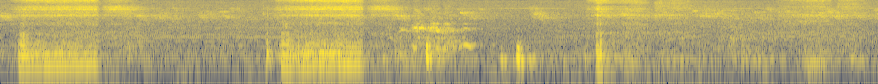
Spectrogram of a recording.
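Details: Brand-new puppy in deep sleep snoring: soft, irregular snoring breaths with snuffly sounds.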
